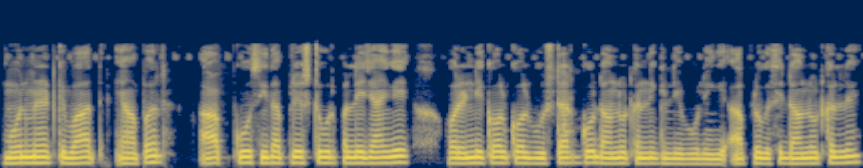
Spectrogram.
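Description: A young Indian man giving a step-by-step phone app tutorial as a voice-over, halting when he reads English aloud. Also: medium pitch, completely flat delivery, warm tone, clean tone, dry recording. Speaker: tutorial host. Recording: slightly dull, lo-fi, dry close recording.

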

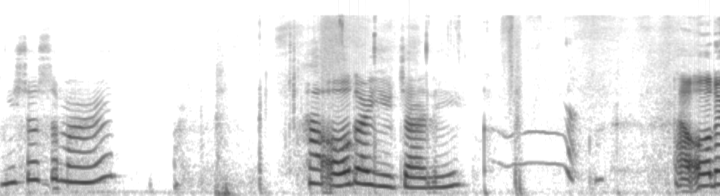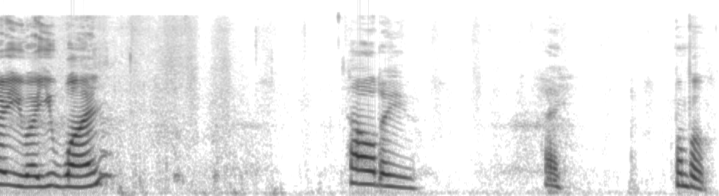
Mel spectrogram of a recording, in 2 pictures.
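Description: Slow, gravelly sing-song baby talk from a woman. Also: on the high side.

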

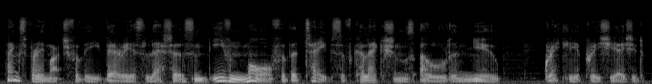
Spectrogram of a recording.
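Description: A man with a gravelly, husky voice presenting a compilation in wry, tongue-in-cheek scripted narration. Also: extremely low pitch, sing-song, normal speed, darkish tone. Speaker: presenter of a radio bloopers compilation.

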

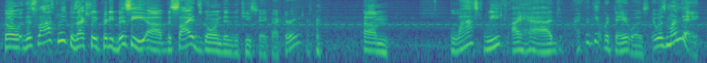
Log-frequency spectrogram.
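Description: A man in his thirties chatting casually while live-streaming a driving game, rambling with a slightly raspy, scratchy throat. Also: a little high, very animated, normal speed, darkish tone. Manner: rambling, chatty, reads and answers chat.

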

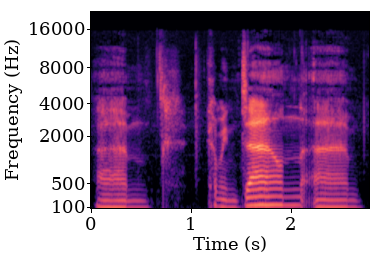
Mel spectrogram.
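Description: A man giving a relaxed, plainspoken voice-over walkthrough of a product's setup, with plenty of ums and restarts. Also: lowish voice, drawn-out words, clear, resonant tone. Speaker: product presenter for a marine electronics maker. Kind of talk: casual screen-recorded product walkthrough.

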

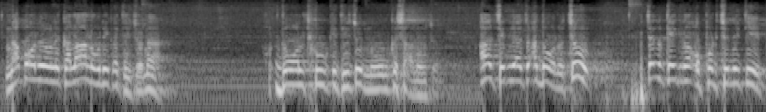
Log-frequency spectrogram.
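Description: An older man from northeast India preaching a measured, unhurried sermon as pastor in a church hall. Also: fairly high pitch. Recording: echoey church hall, dull lo-fi sound, faint hiss.

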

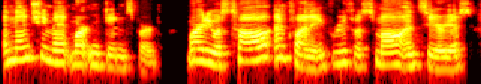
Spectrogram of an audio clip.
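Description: A woman in her thirties reading a children's picture book aloud like a schoolteacher, with deliberate phrasing. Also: medium pitch, expressive, pushed and bright, rough recording. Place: living room at home, seated on a couch. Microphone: webcam or laptop mic at about arm's length.

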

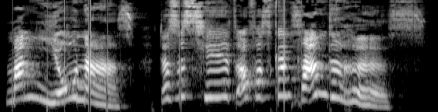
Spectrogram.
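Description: High-pitched defiant teenage witch. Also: very animated, measured pace, bright, forceful tone, exaggerated voice. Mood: annoyed. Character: sixteen-year-old witch girl, defiant and exasperated. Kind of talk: German audio drama acting.

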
